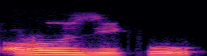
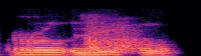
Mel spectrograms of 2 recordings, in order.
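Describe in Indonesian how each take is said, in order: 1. Bunyi r-nya tebal dan berat. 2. Bunyi r-nya tipis dan ringan. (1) "tapi ruziku" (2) "bukan ruziku"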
